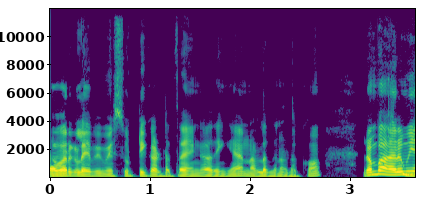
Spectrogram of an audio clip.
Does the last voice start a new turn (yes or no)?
no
